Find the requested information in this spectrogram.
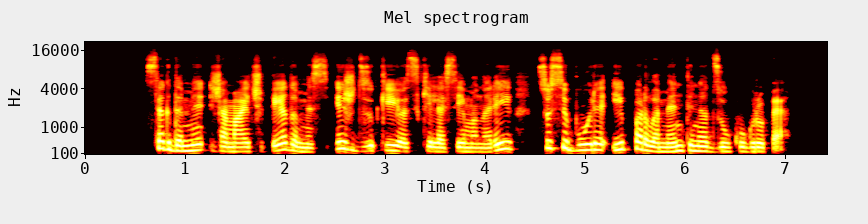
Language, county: Lithuanian, Panevėžys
